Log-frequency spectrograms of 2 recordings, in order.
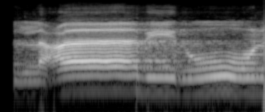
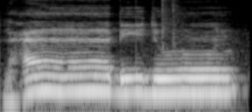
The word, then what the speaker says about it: العابدون: العابدون, the عين, again, is not among خصادات القذ, so the حكم is attenuation, ترقيق, as we're going to listen to Sheikh al-Husari giving it or pronouncing it with ترقيق. العابدون.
